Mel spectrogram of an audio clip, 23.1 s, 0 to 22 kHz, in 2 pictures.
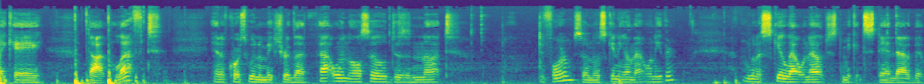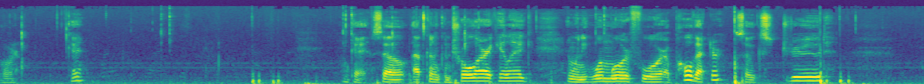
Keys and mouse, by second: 0.3-2.5 typing, 3.0 Return, 6.3 click, 7.4 click, 8.3 middle click, 10.2 ctrl+Up, 12.6 click, 13.4 middle click, 14.9 click, 16.3 g, 16.3 y, 17.4 click, 18.0 shift+middle click, 18.9 shift+middle click, 20.5 click, 22.0 e, 22.4 y.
